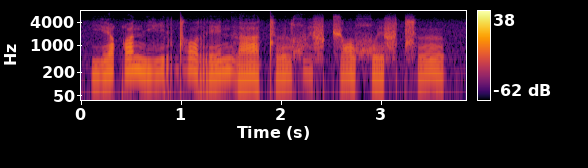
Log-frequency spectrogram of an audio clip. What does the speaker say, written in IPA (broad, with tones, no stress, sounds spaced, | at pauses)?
j e˨˥ qʷ ɐ˧˥˧ n j i˨˥ r dʱ ɔ˥˨ r e˨˥ n ð a˩˧˩ tʰ ɵ˩˧˩ l χʷ e̤˥˨ f t͡ʃ ɔ˩˧˩ χʷ e˨˩˦ f t͡sʰ ɵ˧˥˧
